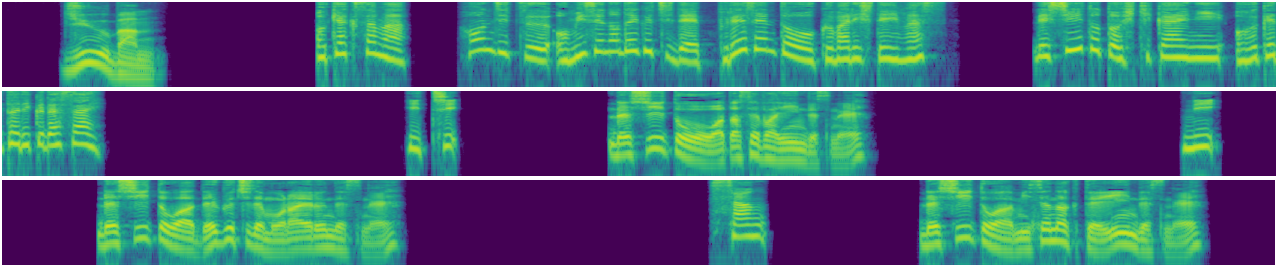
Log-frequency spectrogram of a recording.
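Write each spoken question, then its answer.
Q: 本日お店の出口でプレゼントをお配りしています。レシートと引き換えにお受け取りください。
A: 1: レシートを渡せばいいんですね。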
